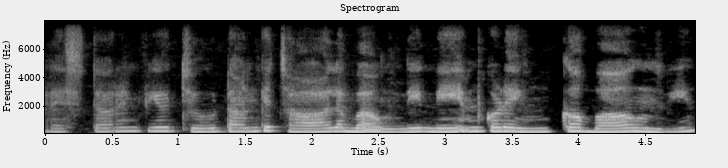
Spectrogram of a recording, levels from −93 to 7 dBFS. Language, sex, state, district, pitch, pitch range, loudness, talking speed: Telugu, female, Andhra Pradesh, Anantapur, 225 Hz, 215-245 Hz, -17 LUFS, 100 wpm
